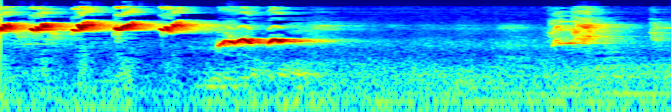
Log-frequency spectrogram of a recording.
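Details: Asian brown flycatcher singing in an unedited recording meant for tutoring songbirds: a rapid run of very high thin chirps, then a lower wavering trill, a silence, and a brief buzzy burst.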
